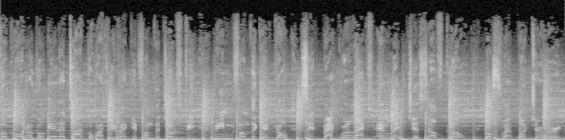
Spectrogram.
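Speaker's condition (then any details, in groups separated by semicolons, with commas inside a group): No condition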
